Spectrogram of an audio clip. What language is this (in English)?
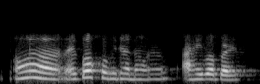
Assamese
